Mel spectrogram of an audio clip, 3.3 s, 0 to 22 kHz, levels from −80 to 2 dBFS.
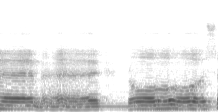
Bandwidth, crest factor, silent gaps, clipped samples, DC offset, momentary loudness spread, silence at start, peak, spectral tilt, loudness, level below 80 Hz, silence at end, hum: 9.4 kHz; 12 dB; none; under 0.1%; under 0.1%; 9 LU; 0 s; -20 dBFS; -7 dB/octave; -33 LUFS; -82 dBFS; 0 s; none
